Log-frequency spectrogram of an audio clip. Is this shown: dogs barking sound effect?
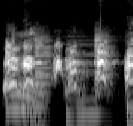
yes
